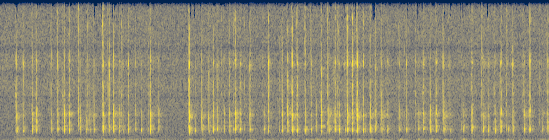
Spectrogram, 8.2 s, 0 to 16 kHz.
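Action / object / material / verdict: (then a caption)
tap / plastic mechanical keyboard / plastic / none. Fingertips from both hands type fast taps on a compact 60% backlit mechanical keyboard with lit plastic keycaps. Dense, short clicky keystrokes centred around 1 kHz, with bright upper edges, come in bursts with brief pauses over a steady low rumble.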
